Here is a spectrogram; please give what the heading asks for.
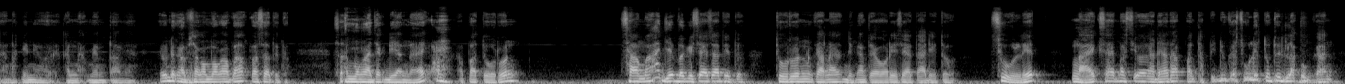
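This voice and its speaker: A man's voice: medium pitch, fast talker, creaky, dark tone, breathy edge. A man telling a story as an interview guest, earnestly acting out the remembered dialogue. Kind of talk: conversational storytelling.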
